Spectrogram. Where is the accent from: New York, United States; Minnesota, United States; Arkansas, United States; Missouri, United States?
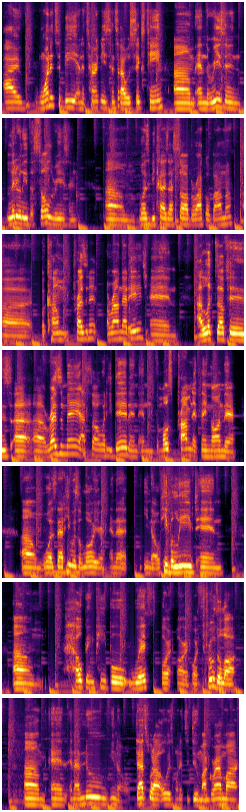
New York, United States; moved away as an adult; now in Washington, D.C. area, United States; originally I'm from New York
